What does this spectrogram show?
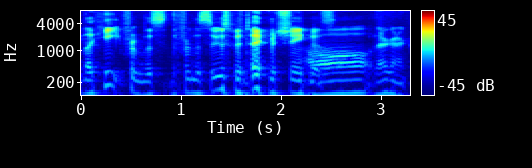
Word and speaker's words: sous vide: Yeah, I didn't say that right. Sous vide. Sous vide. I thought it was vide too. It should be vide, right? It's so much better.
